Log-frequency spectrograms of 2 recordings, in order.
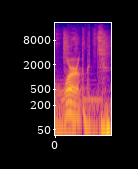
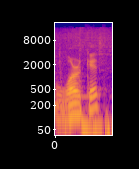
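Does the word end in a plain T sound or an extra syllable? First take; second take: plain T; extra syllable. First: The ending is a plain T sound. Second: The ending is not a plain T sound. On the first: The speaker calls it right. "the sound is like a T" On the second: The speaker calls it wrong. "It is not worked"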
